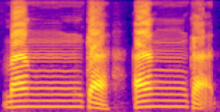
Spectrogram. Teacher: disamarkan suara nunnya kepada huruf kaf. Mangka, angka, langsung kepada makhraj daripada huruf kaf itu sendiri. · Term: ikhfa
